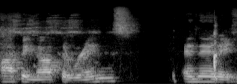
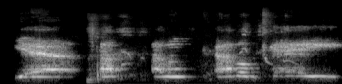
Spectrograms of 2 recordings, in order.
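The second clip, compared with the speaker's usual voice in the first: horrible squeaky very high voice, stretched out. Speaker retelling the reply from behind the bathroom door, imitating Kelly's horrible voice. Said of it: "I just hear this like horrible voice".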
